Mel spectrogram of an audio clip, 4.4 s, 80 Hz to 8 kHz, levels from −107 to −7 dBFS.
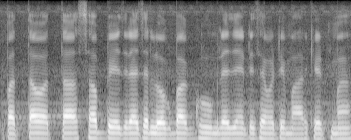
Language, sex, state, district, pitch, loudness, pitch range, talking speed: Marwari, male, Rajasthan, Nagaur, 115 Hz, -16 LUFS, 115-120 Hz, 205 wpm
